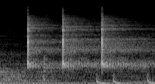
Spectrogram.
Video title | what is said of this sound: 8 Tips Asas Sebelum Masuk Rumah Baru - Kongsi Tips | Dia ada bunyi macam basi sikit lah kan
